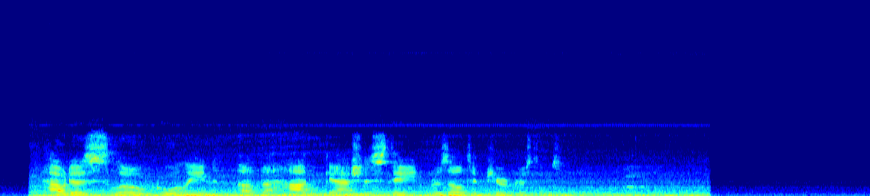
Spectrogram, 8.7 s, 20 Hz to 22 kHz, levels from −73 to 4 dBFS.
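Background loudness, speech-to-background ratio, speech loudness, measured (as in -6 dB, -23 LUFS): -31.5 LUFS, 3.0 dB, -28.5 LUFS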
